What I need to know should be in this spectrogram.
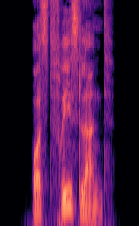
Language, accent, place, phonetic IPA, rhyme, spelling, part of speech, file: German, Germany, Berlin, [ɔstˈfʁiːslant], -iːslant, Ostfriesland, proper noun, De-Ostfriesland.ogg
- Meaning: East Frisia, Eastern Friesland (a coastal cultural region in the northwest of the German federal state of Lower Saxony)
